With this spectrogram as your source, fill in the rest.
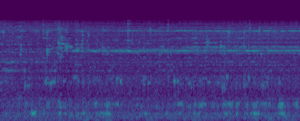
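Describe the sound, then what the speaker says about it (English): A fully opened tap gives only a thin trickle of water, a faint steady splatter and hiss with small irregular drips, alone without speech. "This is as high as it goes in terms of turning on the tap."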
